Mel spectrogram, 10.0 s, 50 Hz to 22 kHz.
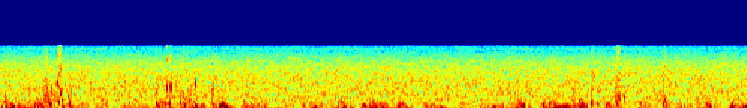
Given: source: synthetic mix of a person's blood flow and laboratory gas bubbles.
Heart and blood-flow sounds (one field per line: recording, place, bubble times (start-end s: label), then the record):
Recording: Doppler ultrasound of blood flow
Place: precordium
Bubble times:
0.52-1.00 s: bubbles
2.06-2.15 s: bubbles
2.19-2.65 s: bubbles
7.86-8.03 s: bubbles
8.17-8.38 s: bubbles
8.54-8.62 s: bubbles
8.81-8.94 s: bubbles
From the record:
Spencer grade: 2 (many but less than half of the cardiac periods contain bubble signals, singularly or in groups)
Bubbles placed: anywhere in the cardiac cycle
